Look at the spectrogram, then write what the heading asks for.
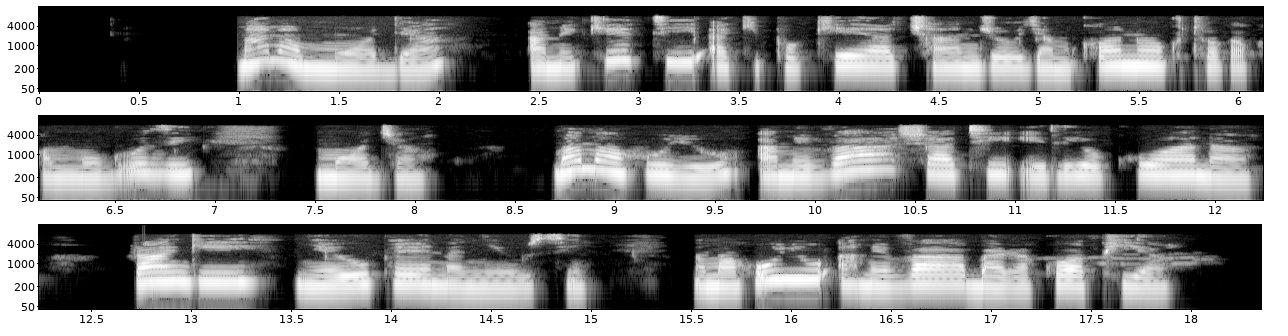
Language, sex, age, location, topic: Swahili, female, 25-35, Kisii, health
